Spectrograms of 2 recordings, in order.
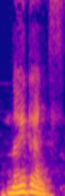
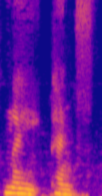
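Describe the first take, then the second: First: "नहीं thanks" blurted with no gap, a bit louder; run together. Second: "नहीं", a short stop, then "thanks"; slow, comma after "नहीं"; pause after nahin. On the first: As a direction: say it in one rushed breath. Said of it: "ऐसे नहीं बोलते". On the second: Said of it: "नहीं के बाद थोड़ा रुकते हैं". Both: Shown as a demonstration.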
